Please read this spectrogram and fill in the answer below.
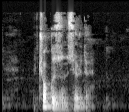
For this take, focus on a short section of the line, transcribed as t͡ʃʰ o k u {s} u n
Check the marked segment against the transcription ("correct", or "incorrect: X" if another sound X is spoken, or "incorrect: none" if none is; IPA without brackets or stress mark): incorrect: z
